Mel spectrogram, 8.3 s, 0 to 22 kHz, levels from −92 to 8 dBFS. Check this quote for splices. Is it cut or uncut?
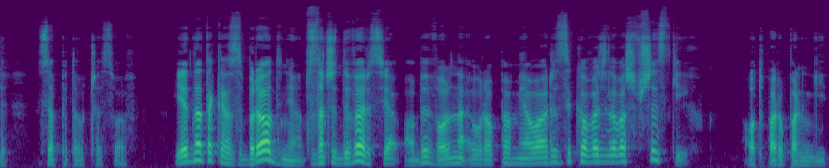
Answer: cut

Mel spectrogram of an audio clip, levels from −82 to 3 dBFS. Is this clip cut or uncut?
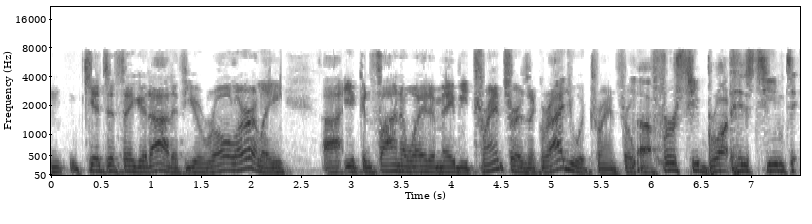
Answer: cut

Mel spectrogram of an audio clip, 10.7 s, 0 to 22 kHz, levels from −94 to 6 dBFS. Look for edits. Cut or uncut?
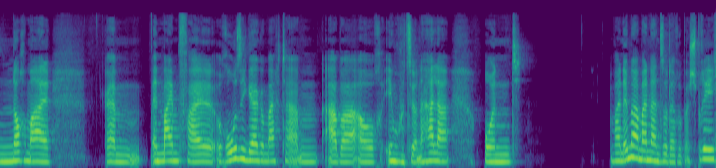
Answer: cut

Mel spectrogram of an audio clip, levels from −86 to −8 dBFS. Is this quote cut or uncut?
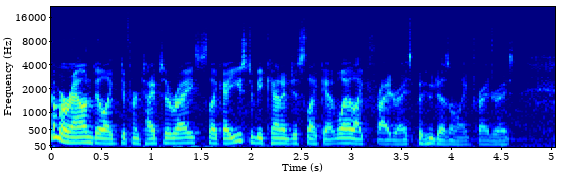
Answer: uncut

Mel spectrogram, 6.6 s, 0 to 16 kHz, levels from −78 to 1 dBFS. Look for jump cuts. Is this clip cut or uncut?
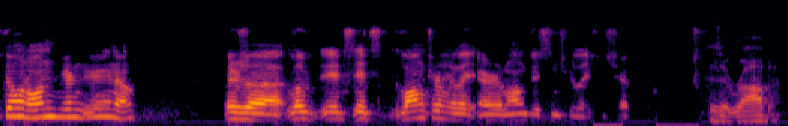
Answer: uncut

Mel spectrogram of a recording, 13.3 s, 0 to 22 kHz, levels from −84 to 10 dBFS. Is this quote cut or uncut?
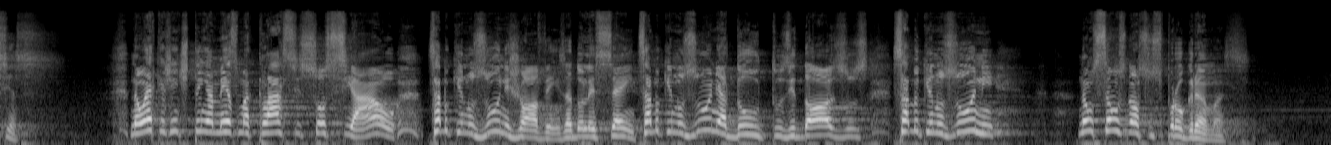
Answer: cut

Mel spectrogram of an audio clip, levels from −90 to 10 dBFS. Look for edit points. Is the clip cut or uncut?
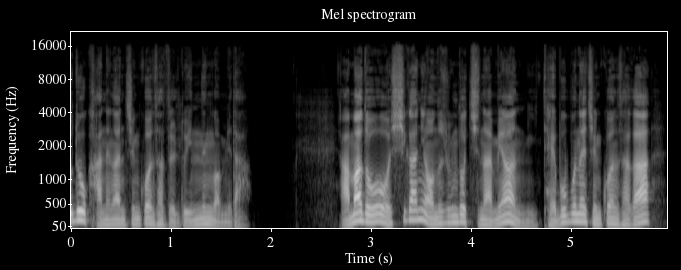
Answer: uncut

